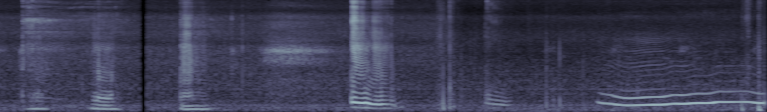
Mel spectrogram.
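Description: A young boy talks and makes playful sounds close to a microphone.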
